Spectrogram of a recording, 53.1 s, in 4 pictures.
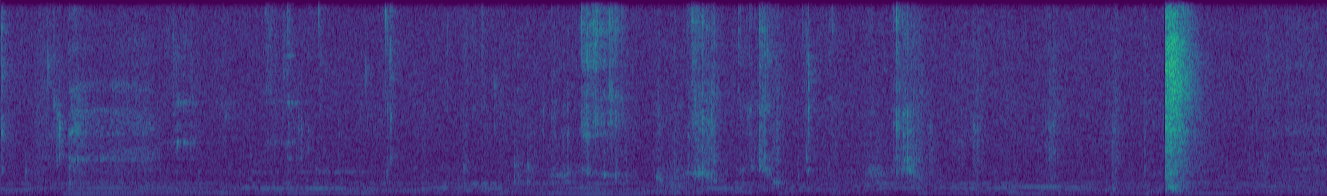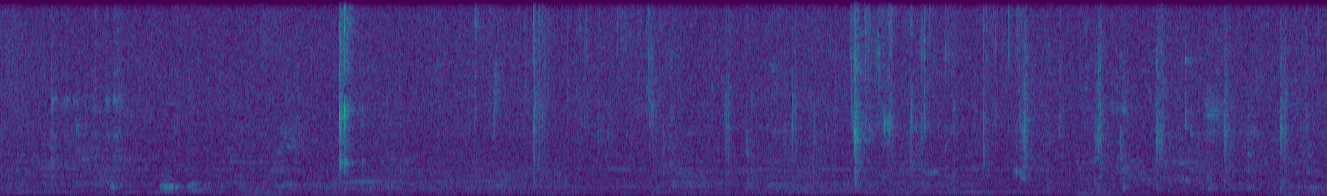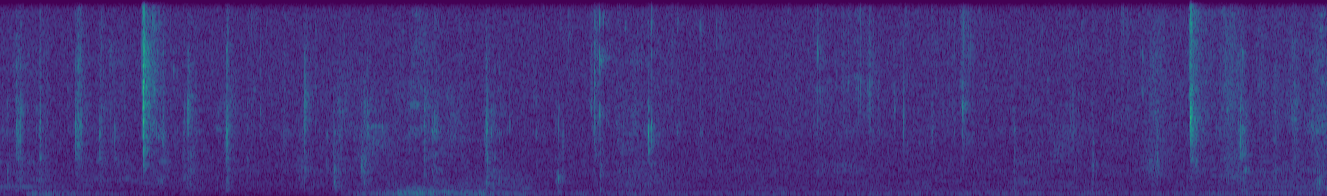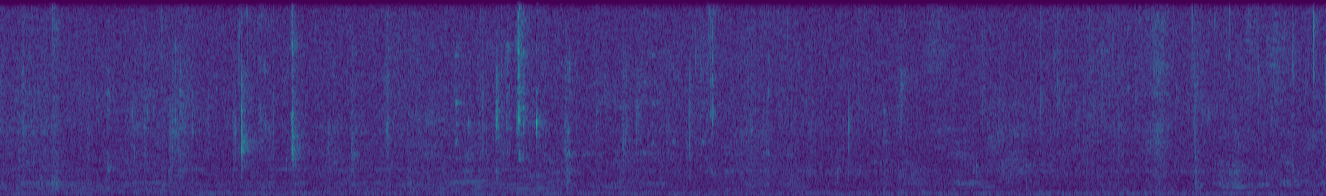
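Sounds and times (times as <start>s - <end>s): chewing and biting burger: 5.4s - 8.2s, 19.7s - 31.4s.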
